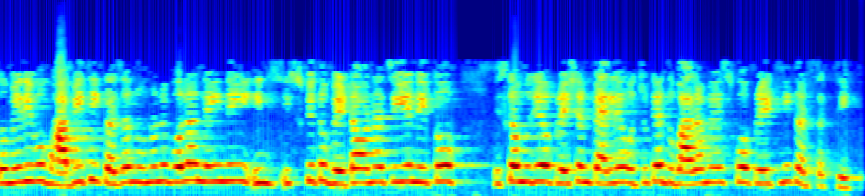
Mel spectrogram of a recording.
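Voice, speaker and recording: A middle-aged woman shares a personal testimony at a satsang, retelling family events in an animated storytelling way. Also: high-pitched, a little fast, muffled recording. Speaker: devotee sharing testimony.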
